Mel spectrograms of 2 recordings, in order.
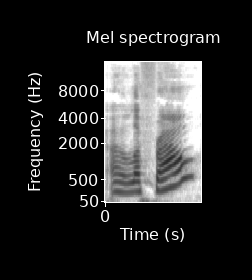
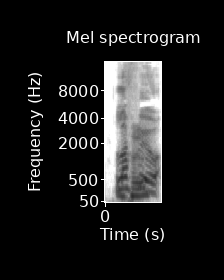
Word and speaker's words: LeFou: But I really did not like Lafrau. How do you say his fucking name? LeFou.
